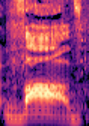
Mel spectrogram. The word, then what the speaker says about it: vav: If you'll look at yours, right above verse 41, most of you should have the word vav, or vav is how it's pronounced from what I understand in the Hebrew.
